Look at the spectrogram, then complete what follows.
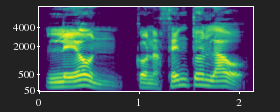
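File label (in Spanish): "león", Spanish, male; mekanta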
